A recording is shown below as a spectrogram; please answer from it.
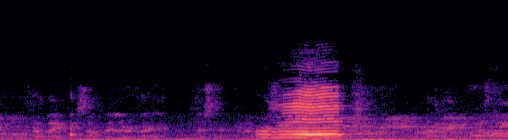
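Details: Baby's crying interrupted by hiccups: a short, half-second tonal wail against a low room hum, with faint fussing before and after; brief infant cry.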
